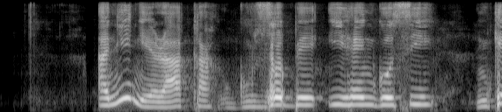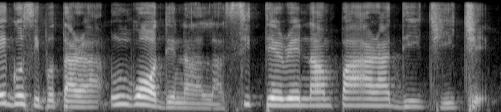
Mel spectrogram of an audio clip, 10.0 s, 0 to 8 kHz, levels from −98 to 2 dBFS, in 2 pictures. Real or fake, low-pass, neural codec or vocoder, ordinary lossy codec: fake; 7.2 kHz; codec, 16 kHz, 4.8 kbps, FACodec; none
